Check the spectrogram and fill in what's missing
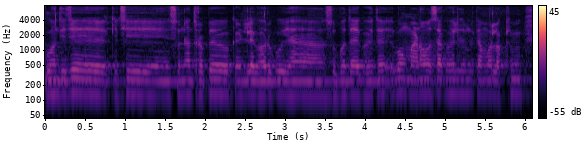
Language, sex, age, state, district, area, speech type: Odia, male, 30-45, Odisha, Khordha, rural, spontaneous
